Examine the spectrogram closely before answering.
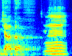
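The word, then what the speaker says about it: जाधव: लेकिन यादव को दोनों तरह नहीं प्रोनाउंस किया जाता, यादव भी और जादव भी। नो, जादव इज JADHAV, जादव जी, and Yadav is YADAV, Yadav.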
